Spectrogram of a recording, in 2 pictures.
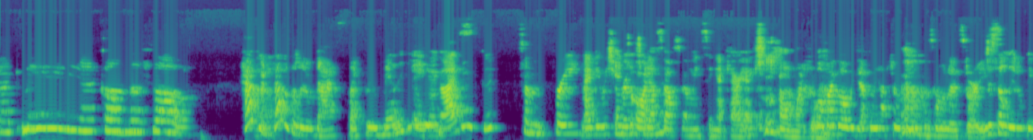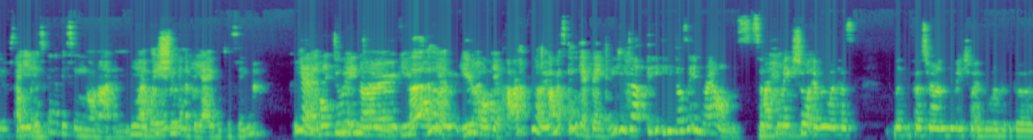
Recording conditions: poor sound quality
